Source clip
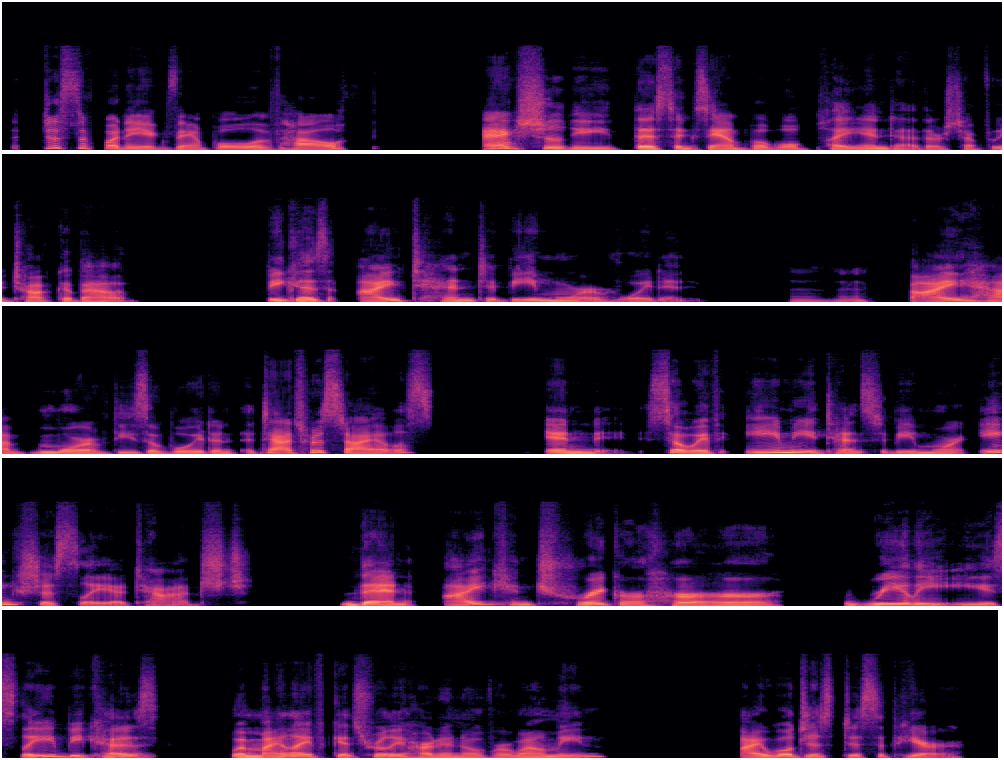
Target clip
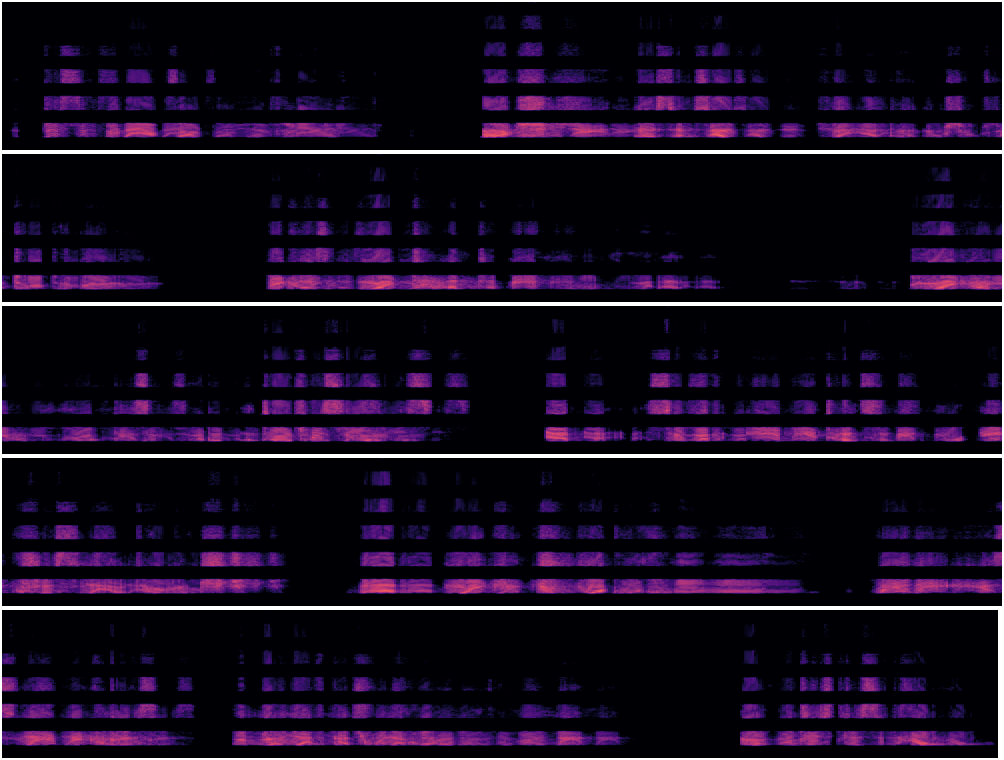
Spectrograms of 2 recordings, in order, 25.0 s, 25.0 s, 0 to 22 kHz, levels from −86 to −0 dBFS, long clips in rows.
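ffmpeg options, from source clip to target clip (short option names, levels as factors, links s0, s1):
-af "asoftclip=type=tanh:threshold=0.0891,aecho=1:1:188:0.237,afftfilt=real='re*eq(mod(floor(b*sr/1024/2000),2),1)':imag='im*eq(mod(floor(b*sr/1024/2000),2),1)':win_size=1024:overlap=0.75"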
